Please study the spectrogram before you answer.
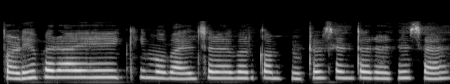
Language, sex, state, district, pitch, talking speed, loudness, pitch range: Chhattisgarhi, female, Chhattisgarh, Rajnandgaon, 295 Hz, 160 wpm, -17 LUFS, 280-310 Hz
